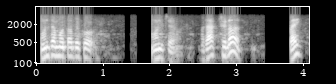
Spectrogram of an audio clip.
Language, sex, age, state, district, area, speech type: Nepali, male, 18-30, West Bengal, Darjeeling, rural, conversation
